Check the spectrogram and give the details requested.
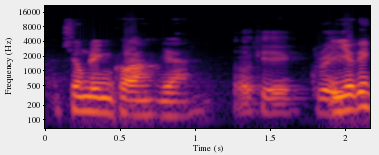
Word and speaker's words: Trung Đinh Quang: I'm your host, Gabor Sabo, and with me is Trung Đinh Quang. Hello there. Hi. Hi. Have I pronounced your name properly, or could you? Yeah, it's correct. Trung Đinh Quang.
